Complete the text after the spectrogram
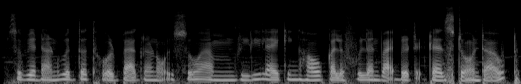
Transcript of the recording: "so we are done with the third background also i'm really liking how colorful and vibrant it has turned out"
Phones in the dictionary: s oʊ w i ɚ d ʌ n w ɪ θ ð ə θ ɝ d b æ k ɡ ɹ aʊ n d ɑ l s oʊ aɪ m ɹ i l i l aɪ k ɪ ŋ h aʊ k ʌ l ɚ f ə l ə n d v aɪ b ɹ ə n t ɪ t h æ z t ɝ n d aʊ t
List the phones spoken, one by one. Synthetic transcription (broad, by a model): s oʊ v i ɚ d ʌ n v ɪ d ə t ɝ d b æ k ɡ ɹ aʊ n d ɑ l s oʊ aɪ m ɹ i l i l aɪ k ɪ ŋ h aʊ k ʌ l ɚ f ə l ə n d v aɪ b ɹ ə t ɪ t h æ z t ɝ n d aʊ t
